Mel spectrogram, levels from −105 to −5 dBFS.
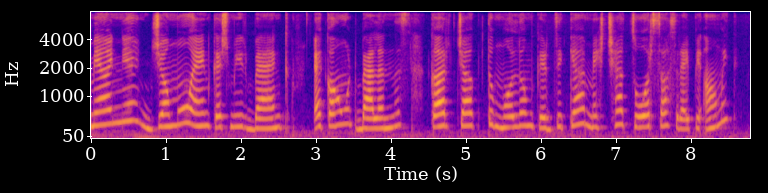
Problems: background sounds at intervals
